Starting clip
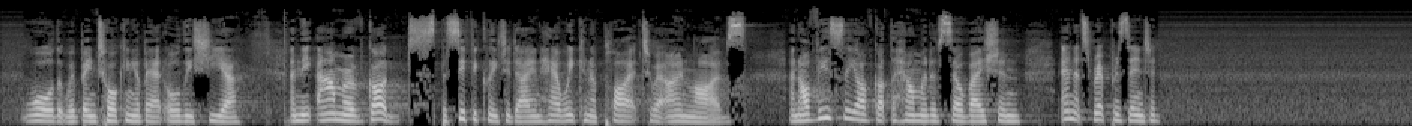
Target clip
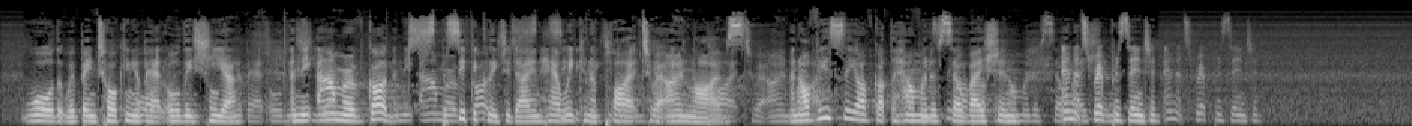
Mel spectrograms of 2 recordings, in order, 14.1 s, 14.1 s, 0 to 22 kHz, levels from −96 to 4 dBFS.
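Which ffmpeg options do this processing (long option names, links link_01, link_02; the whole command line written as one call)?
ffmpeg -i in.wav -filter_complex "[0:a]asettb=1/sr,asplit=3[link_01][link_02][link_03];[link_01]atrim=end=5.844[link_04];[link_02]atrim=start=5.84:end=7.04,asetpts=PTS-STARTPTS,afade=type=in:duration=0.004:curve=qsin,afade=type=out:start_time=1.196:duration=0.004:curve=qsin,highshelf=frequency=7100:gain=11[link_05];[link_03]atrim=start=7.036[link_06];[link_04][link_05]acrossfade=duration=0.004:curve1=hsin:curve2=qsin[link_07];[link_07][link_06]acrossfade=duration=0.004:curve1=qsin:curve2=hsin,aecho=1:1:1021:0.266,volume=1dB" out.wav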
